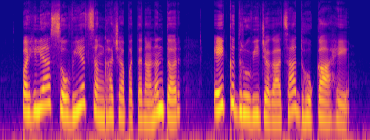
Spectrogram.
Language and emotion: Marathi, neutral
